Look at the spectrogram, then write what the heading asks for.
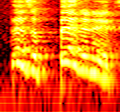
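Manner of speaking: high, loud astronaut voice; excited report. A narrator's reading. Astronaut telling the President his discovery, excited. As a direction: announce it high and amazed.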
